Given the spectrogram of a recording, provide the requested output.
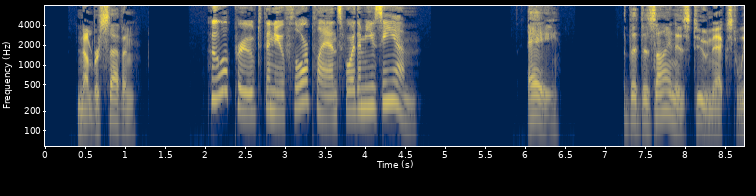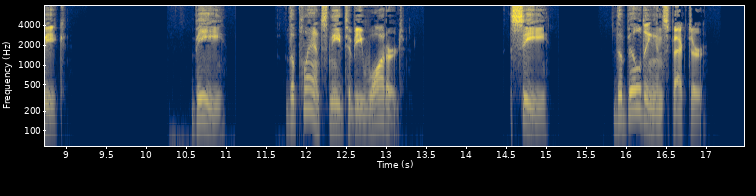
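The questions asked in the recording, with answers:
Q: Who approved the new floor plans for the museum?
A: C: The building inspector.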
